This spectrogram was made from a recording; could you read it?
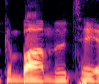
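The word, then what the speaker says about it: Mbah a Moute: Luke Richard Mbamute.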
